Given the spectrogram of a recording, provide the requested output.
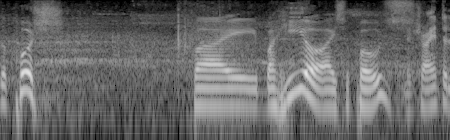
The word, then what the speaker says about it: Bahio: Vince Magbuhos and Chris Biton check in alongside MJ Ayaay to join JB Bahio. Yes, that is how you pronounce it.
